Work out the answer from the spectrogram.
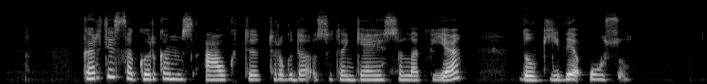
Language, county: Lithuanian, Vilnius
